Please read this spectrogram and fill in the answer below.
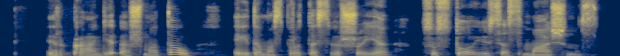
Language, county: Lithuanian, Vilnius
